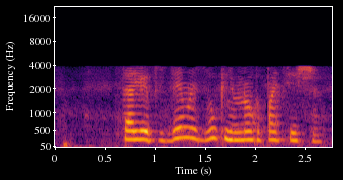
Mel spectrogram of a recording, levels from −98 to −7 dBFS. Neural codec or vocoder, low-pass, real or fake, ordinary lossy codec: codec, 16 kHz, 1 kbps, FunCodec, trained on Chinese and English, 50 frames a second; 7.2 kHz; fake; AAC, 16 kbps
